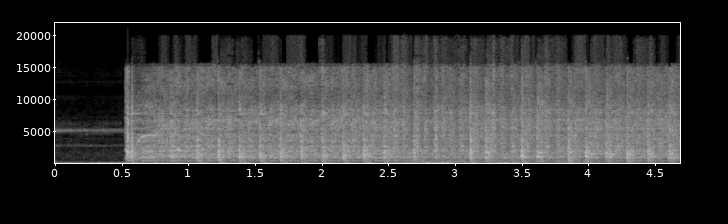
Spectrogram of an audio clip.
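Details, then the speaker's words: Fuel-injected car that won't start, brake cleaner sprayed into intake while cranking: silence, then engine catches and runs unevenly on the spray then dies; spark present, fuel delivery suspected (fuel pump or its signal). "so that lets me know that their sparks in the engine and this is uh this is brake cleaner highly flammable so this is what's burning so now we know that it is getting sparked but it's not getting fuel so it'll shut off like right now"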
